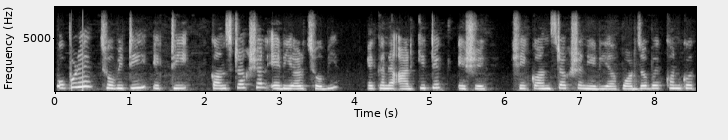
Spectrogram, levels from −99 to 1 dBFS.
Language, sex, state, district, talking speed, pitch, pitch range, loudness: Bengali, female, West Bengal, Jalpaiguri, 100 wpm, 280 Hz, 260-300 Hz, -14 LUFS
